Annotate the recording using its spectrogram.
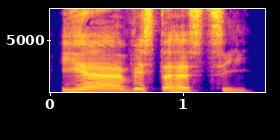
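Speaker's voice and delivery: slow, amused little laugh through the words. Acted. Kamila laughs to the children after feeling their faces. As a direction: tease them kindly, laughing. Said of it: "zasmála se Kamila".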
